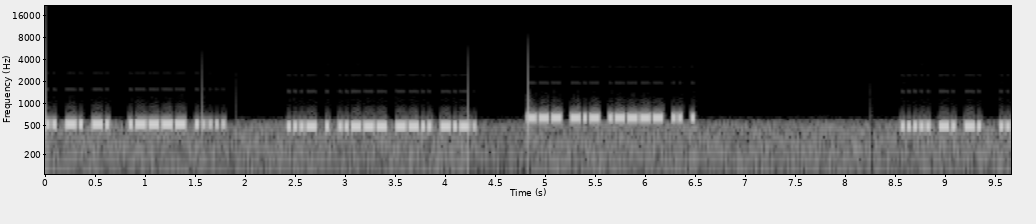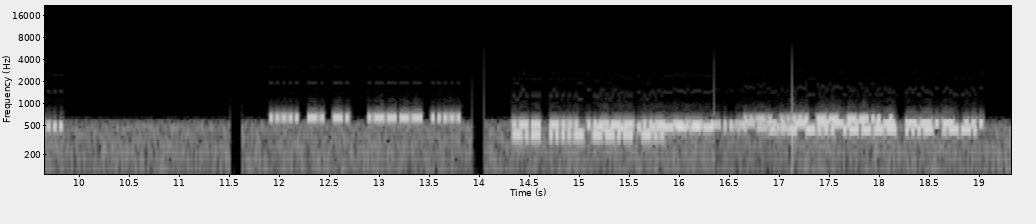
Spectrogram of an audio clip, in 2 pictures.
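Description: Morse code beeps in short bursts over a radio receiver.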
